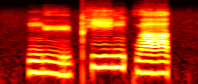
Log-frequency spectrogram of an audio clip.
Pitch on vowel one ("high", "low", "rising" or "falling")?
low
